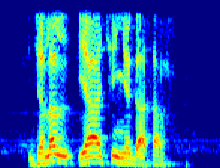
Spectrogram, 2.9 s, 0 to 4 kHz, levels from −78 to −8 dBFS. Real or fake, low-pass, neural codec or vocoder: real; 3.6 kHz; none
